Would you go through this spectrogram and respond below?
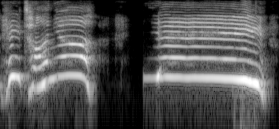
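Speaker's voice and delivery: high, loud squealed cheer; excited greeting. Real, not acted. Host spots a viewer arriving, excited shouted greeting. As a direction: shout hello with delight, stretching the cheer.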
